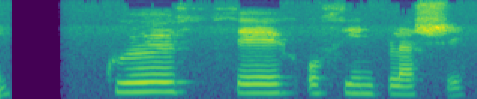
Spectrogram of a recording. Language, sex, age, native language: Icelandic, male, 10, Icelandic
